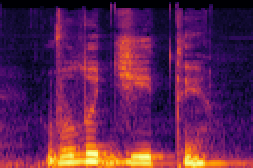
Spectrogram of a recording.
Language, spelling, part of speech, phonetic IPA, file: Ukrainian, володіти, verb, [wɔɫoˈdʲite], Uk-володіти.ogg
- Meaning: 1. to own, to possess, to be master of, to be in possession of 2. to govern, to control 3. to master, to manage, to wield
